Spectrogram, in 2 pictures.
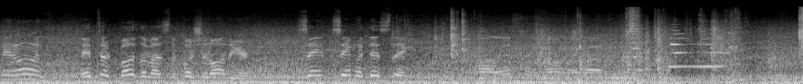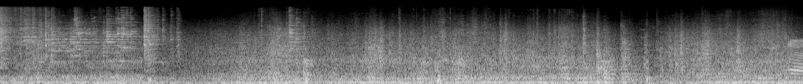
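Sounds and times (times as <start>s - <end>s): steady low hum: 0.0s - 16.0s
scrap metal scraping and clanking: 3.9s - 16.0s
metal clatters: 4.3s - 10.0s, 10.6s - 16.0s.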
